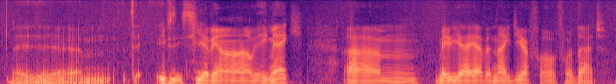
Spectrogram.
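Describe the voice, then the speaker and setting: Over noticeable background noise, a man with a French accent speaks very slowly at a fairly low pitch with fairly even intonation. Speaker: film director. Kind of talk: press conference. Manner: halting, many fillers.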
